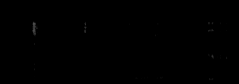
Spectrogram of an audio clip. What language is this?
Chinese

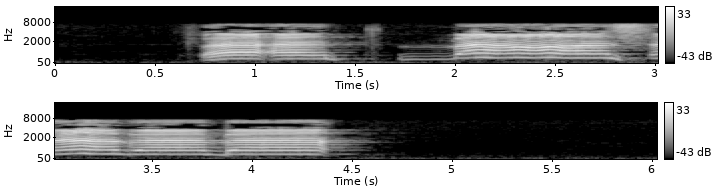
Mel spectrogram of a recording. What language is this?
Arabic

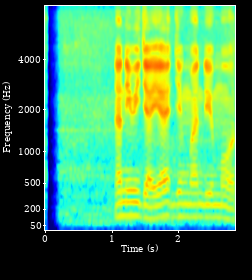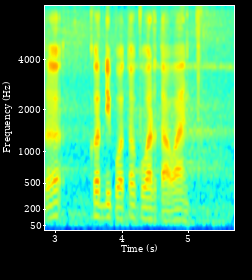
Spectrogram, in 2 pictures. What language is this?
Sundanese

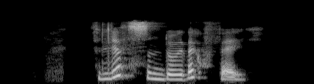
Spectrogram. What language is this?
Kabyle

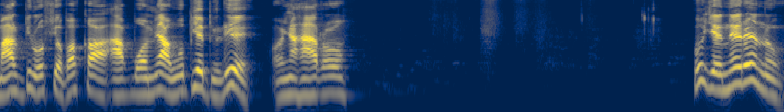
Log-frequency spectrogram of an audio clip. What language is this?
Isoko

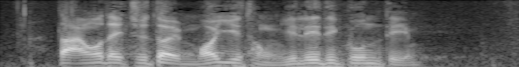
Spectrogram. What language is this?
Cantonese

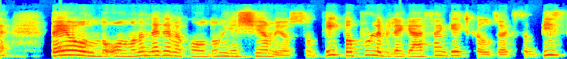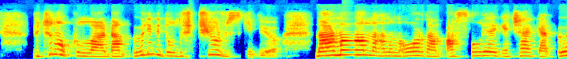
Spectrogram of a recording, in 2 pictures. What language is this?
Turkish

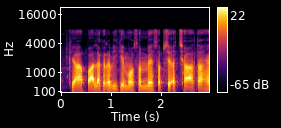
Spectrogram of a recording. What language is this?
Hindi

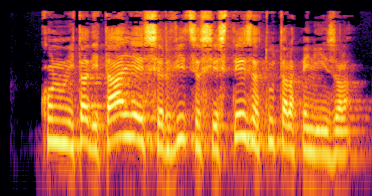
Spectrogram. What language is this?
Italian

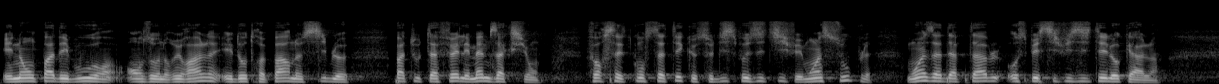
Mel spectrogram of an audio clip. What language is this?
French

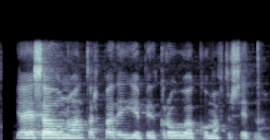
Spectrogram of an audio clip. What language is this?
Icelandic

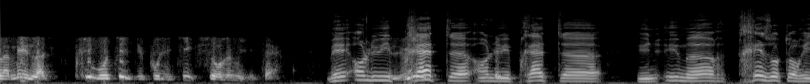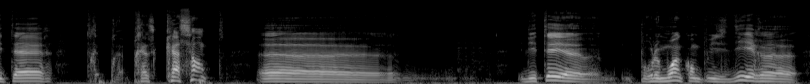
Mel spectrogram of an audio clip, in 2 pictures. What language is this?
French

